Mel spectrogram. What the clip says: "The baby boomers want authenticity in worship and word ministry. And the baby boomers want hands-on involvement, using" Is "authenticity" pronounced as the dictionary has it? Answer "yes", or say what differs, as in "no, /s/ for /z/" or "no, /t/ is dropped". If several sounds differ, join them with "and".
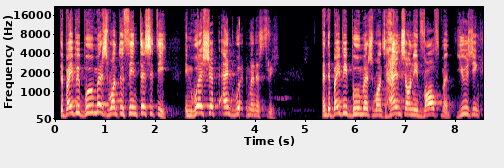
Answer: yes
